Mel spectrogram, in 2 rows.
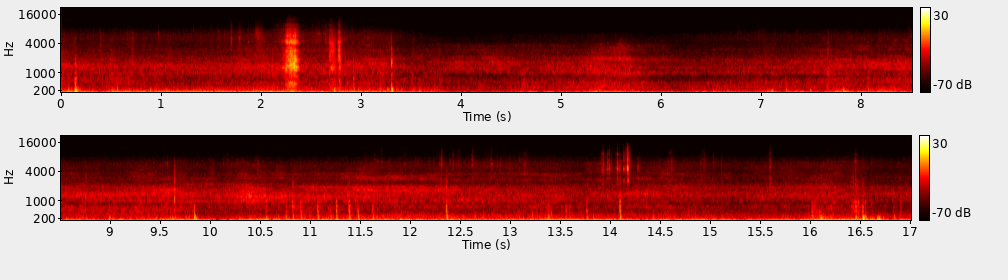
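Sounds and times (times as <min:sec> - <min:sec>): wind buffeting microphone: 0:00.0 - 0:17.0
climbing gear clicks and scrapes: 0:11.6 - 0:15.7.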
